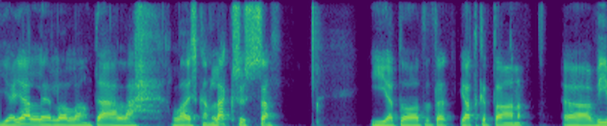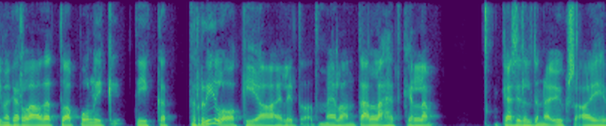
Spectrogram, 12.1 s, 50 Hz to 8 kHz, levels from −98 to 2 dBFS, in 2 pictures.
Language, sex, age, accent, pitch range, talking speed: Finnish, male, 50-69, native, 110-135 Hz, 110 wpm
